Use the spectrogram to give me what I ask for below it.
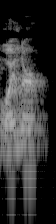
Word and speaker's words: Euler: not saying that correctly this is a French last name as Americans I guess we pronounce it boiler I never studied French very much and I'm not a French citizen I'm sure they would shake their heads and discussed if they heard me pronounce this name but as Americans we say oiler our next topic is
